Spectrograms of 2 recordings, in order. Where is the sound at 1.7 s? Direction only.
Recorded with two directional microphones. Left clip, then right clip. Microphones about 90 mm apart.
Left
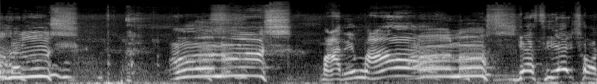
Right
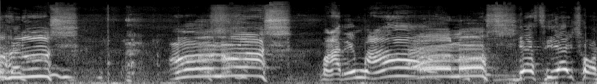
20° left (ahead or behind).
